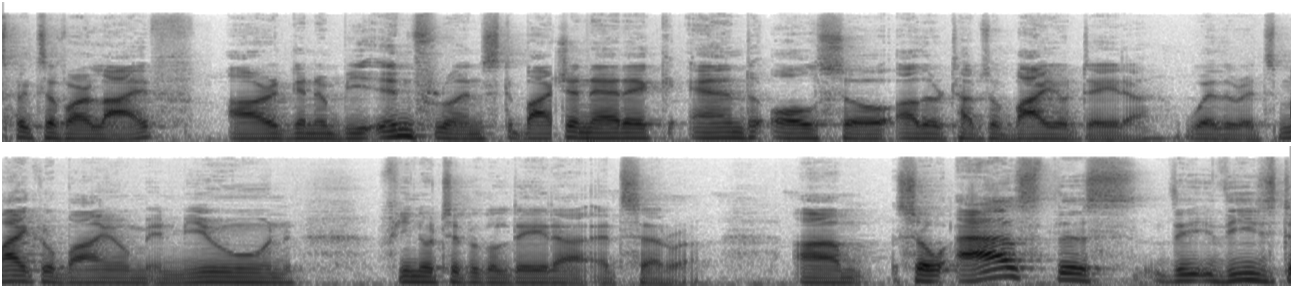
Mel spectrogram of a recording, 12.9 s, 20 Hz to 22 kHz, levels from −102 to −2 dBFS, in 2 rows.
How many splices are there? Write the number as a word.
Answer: two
